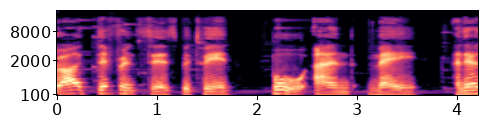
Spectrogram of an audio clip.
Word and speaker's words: 没: beautiful however there are differences between boo and Mei and they're not often used interchangeably so let's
